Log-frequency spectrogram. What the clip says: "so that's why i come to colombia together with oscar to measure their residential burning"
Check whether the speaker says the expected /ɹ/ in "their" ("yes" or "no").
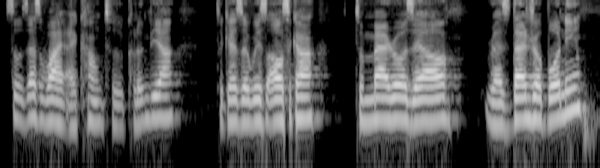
no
